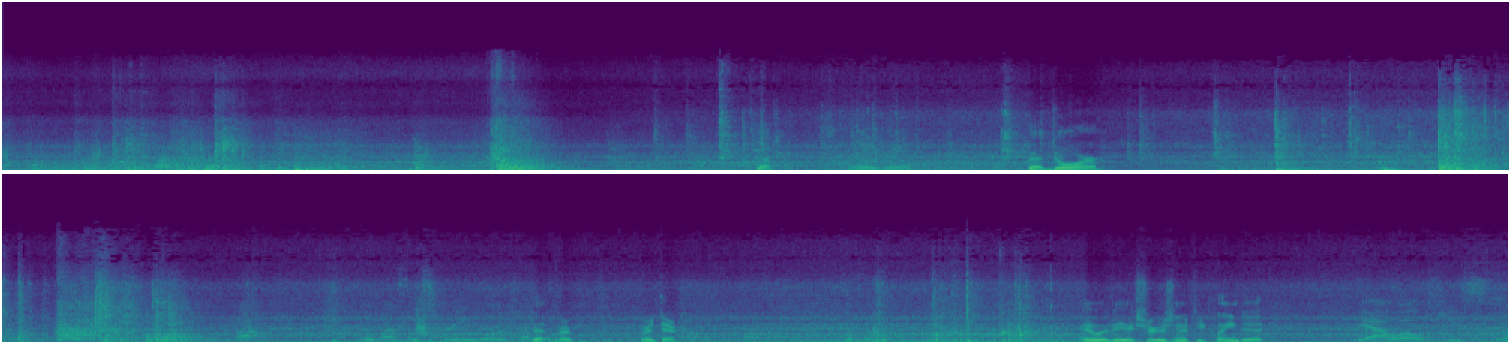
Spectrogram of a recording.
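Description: Scrap metal clanks and rattles as it is tossed into a bin.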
